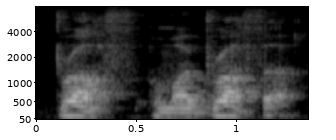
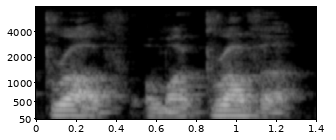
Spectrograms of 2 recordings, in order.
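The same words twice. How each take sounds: First: The sounds are unvoiced, like f. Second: The sounds are voiced, like v. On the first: "they won't say bruv with a F at the end" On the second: "They'll say something like"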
